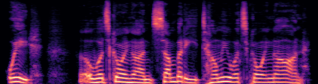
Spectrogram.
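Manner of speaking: high, loud frantic pleading; desperate, voice climbing; panicked. Acted. Panicking husband demanding answers.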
